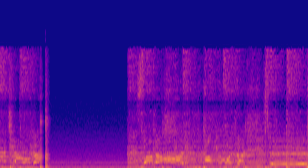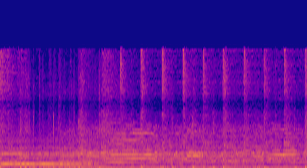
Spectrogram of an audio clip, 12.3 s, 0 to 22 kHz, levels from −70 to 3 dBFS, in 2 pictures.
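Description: From 0.81 s to 2.57 s the sound dissolves into a fading buzz, then returns with a gap, likely a long network dropout of about 1.74 s.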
